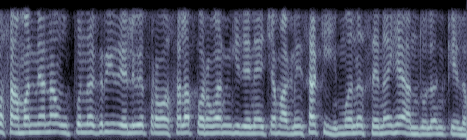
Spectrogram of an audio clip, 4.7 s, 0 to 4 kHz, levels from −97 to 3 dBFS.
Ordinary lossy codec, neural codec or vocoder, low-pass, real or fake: none; codec, 24 kHz, 6 kbps, HILCodec; 3.6 kHz; fake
